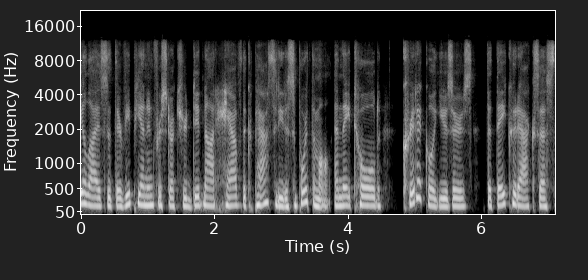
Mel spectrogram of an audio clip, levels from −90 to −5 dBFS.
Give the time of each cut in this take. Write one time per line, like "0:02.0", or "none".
none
